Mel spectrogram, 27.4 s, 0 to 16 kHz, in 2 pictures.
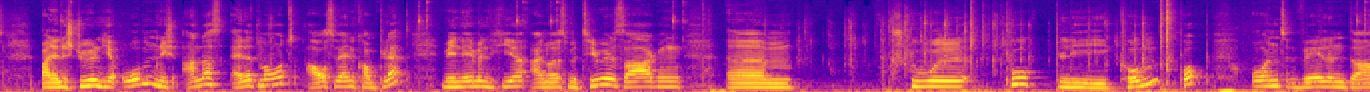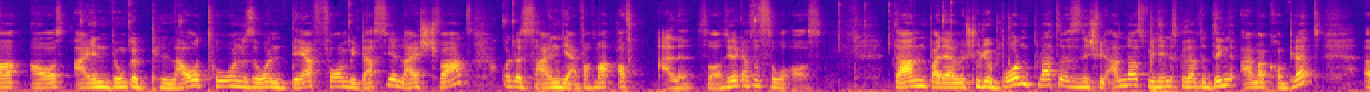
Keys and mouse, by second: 0.7-2.0 drag, 2.0 Tab, 2.6 a, 4.2-12.2 drag, 18.7 click, 19.9 Tab, 21.8 middle click, 22.3 shift+middle drag, 23.1 click, 23.7 Tab, 25.2 Tab, 26.7 a.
